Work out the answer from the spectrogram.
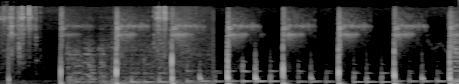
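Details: Electronic music with a steady drum-machine beat, sharp repeated percussive hits and a low bass line, no animal sounds.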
